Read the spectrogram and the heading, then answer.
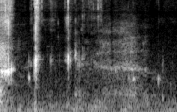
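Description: Cinnamon twists from Taco Bell being chewed, with a few sharp, crackling bites up front, then softer crunching that fades, all without any talking.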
